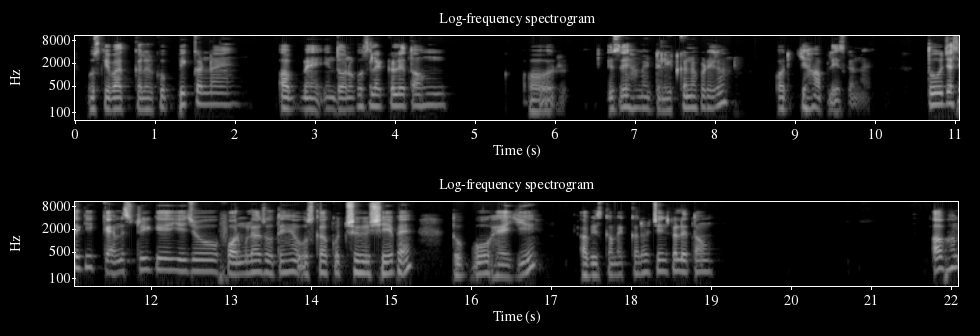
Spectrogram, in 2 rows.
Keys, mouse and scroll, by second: 0.4 click, 2.2 middle click, 2.3 click, 5.7 right click, 6.2 click, 7.9 Delete, 8.5 click, 14.6 ctrl+Page_Down, 16.9 click.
